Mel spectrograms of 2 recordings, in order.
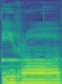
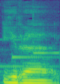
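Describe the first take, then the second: First: The word ends with an 'o' vowel. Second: The word ends with an 'a' vowel. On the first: This is how Jogja and East Javanese speakers say it. "bahasa Jawa yang O O semua tuh kalau di Jogja sama Jawa Timuran" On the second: This is how Ngapak Javanese speakers say it. "Kalau di Jawa Ngapak itu kan pira"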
